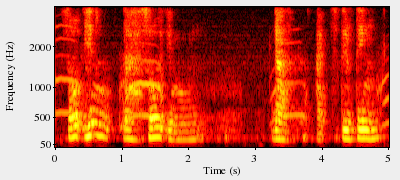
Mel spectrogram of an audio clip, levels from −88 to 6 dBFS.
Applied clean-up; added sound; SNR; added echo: none; Meow / Purr; 13 dB; reverberation time 0.2 s.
